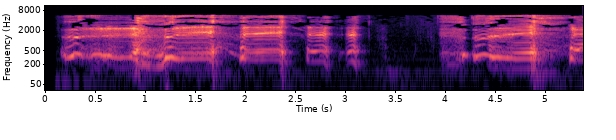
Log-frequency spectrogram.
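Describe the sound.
A long, drawn-out coughing fit of a rabbi, hoarse and groaning, voiced by a person imitating it, loud, in two bouts separated by a brief pause, coming from the direction of the synagogue.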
